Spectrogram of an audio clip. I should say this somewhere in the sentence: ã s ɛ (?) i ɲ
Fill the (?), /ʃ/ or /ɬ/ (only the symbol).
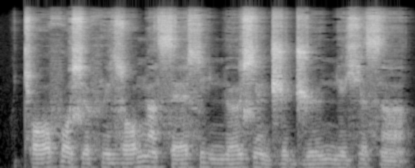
ɬ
